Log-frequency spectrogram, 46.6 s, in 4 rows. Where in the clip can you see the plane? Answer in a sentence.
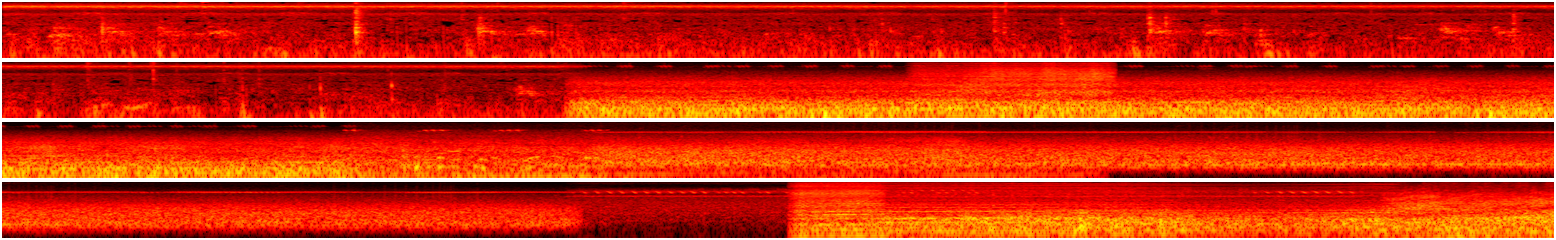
You can hear the plane from 18.4 to 31.6 s and from 40.8 to 46.5 s.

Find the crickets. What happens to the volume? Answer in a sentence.
The loudness of the crickets goes down.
